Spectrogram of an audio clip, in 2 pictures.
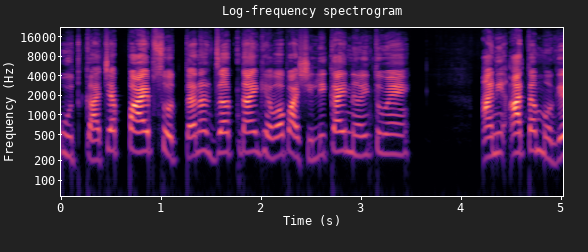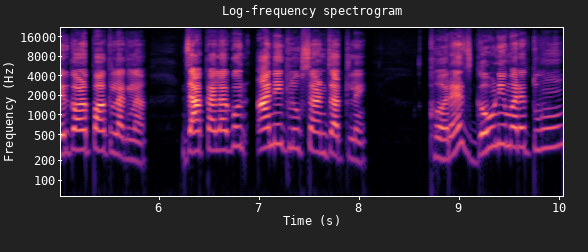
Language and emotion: Goan Konkani, angry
